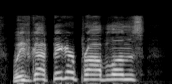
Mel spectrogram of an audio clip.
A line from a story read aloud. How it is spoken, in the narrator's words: shouted Katha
